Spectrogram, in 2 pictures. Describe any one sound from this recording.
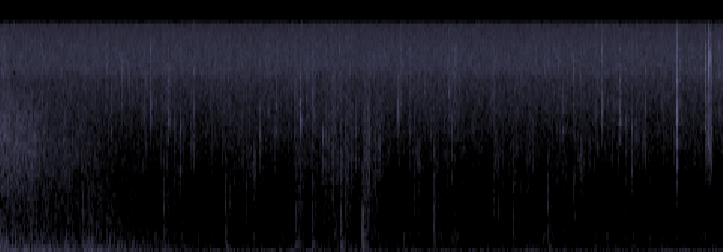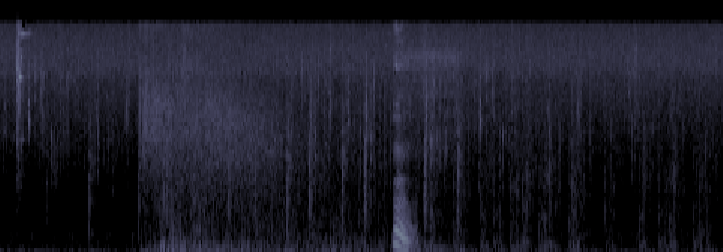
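Footsteps clatter on wooden planks and gravel.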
